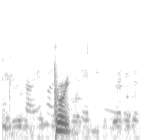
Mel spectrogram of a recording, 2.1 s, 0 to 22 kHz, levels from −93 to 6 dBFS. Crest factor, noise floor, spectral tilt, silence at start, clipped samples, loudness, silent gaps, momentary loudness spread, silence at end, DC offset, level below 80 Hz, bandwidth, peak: 20 dB; -72 dBFS; -8 dB/octave; 0.05 s; under 0.1%; -44 LUFS; none; 23 LU; 0.1 s; under 0.1%; -80 dBFS; 7.2 kHz; -28 dBFS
